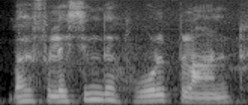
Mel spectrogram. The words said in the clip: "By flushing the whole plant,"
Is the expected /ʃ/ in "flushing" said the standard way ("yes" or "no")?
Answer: no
